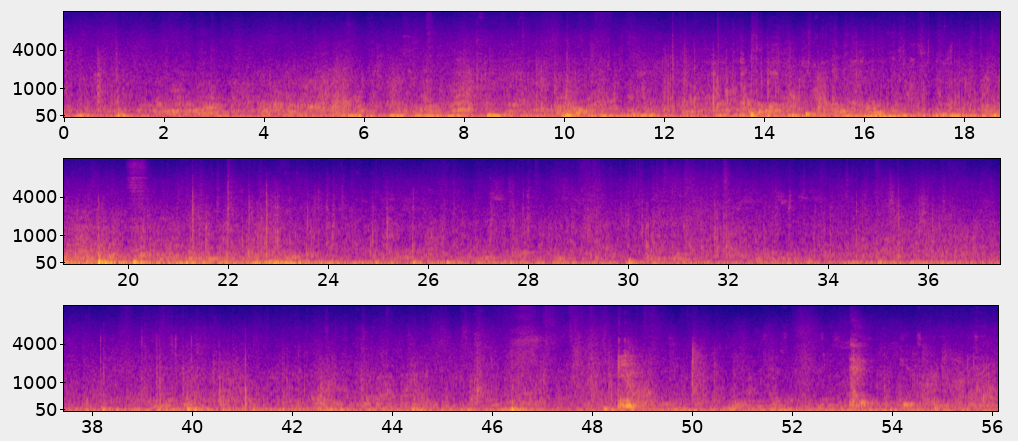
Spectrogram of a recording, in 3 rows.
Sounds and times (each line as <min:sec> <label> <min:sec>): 0:00.0 aroundgoers and their steps 0:56.1
0:00.0 slow walk through rooms with different kind of wooden floors and parquet 0:56.1
0:00.0 whisperings 0:56.1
